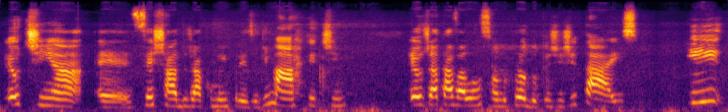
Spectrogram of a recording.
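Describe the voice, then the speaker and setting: A woman psychologist with a Brazilian Portuguese accent, a guest in a casual interview, telling her own story in an expressive, animated way. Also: sits high, moderate pace, breathy edge, poor audio.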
